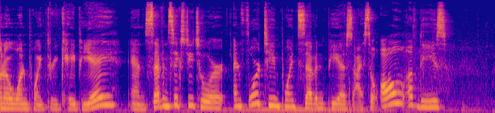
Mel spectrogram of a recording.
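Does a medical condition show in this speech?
No.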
